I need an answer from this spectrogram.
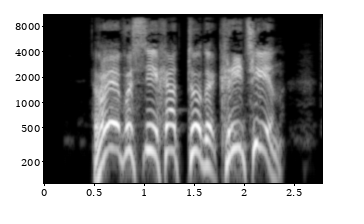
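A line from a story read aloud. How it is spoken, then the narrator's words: Shouting. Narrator (Russian): снова закричал Хардвик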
